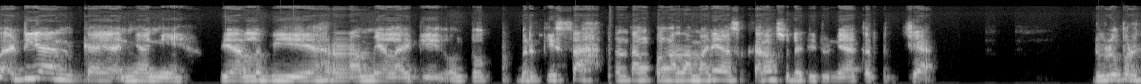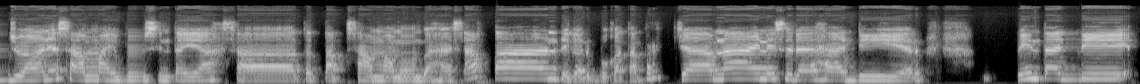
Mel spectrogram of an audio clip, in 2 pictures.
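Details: Adult woman speaking; normal speech.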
